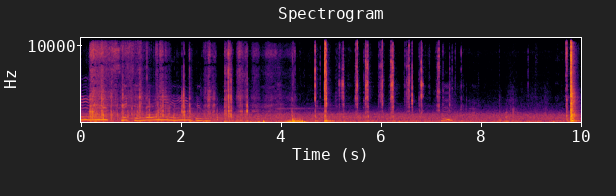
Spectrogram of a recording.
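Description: A staple gun snaps sharply again and again.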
